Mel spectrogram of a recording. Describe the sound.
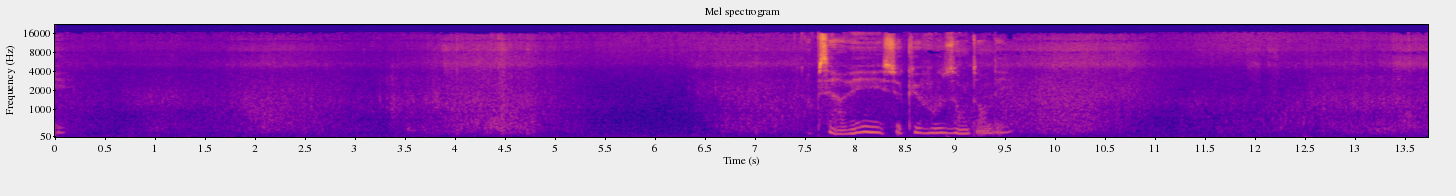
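Soft ocean waves wash in and out on a beach in slow, broad swells, with a brief stretch of quiet speech partway through.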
